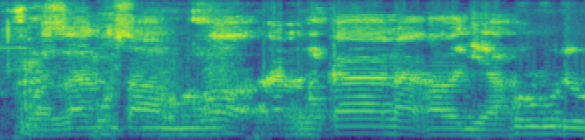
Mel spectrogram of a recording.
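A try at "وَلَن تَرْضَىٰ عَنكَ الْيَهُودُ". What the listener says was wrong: Nggak ada angkana di situ, pulpit angkal Yahudu nggak ada angkana. Angkal Yahudu.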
